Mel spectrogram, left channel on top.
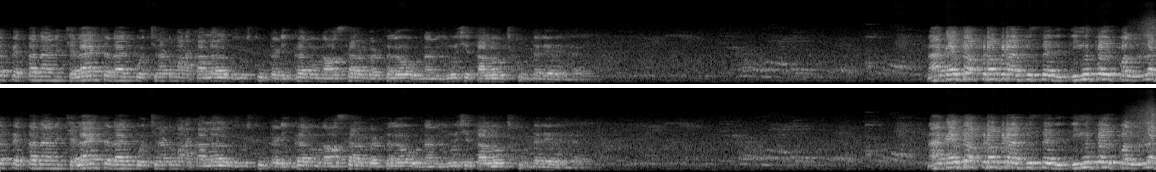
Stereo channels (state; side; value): normal; both; correlation 0.69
